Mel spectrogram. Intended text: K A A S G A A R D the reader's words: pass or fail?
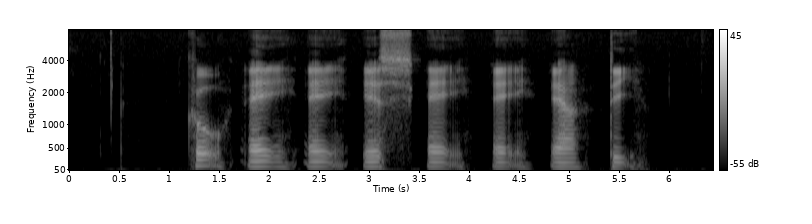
fail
